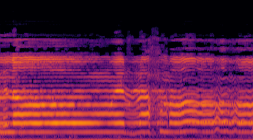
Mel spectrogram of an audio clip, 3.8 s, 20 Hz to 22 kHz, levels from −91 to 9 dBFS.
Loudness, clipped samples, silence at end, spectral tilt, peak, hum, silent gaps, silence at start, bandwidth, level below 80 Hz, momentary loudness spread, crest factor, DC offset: -20 LUFS; under 0.1%; 0 s; -1.5 dB/octave; -6 dBFS; none; none; 0 s; 8.6 kHz; -56 dBFS; 8 LU; 14 dB; 1%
